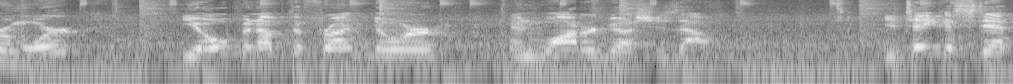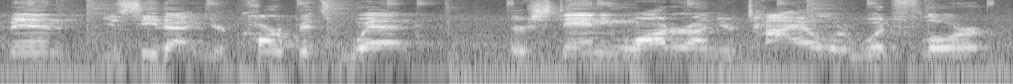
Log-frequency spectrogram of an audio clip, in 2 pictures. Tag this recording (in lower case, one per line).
music
speech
